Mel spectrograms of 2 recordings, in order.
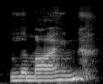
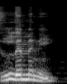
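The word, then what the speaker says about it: limine: and resetting hearing it's funny because some people pronounce it lemine well that's how it's spelled too I know it's lemony lemony lemony it s that sounds like a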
